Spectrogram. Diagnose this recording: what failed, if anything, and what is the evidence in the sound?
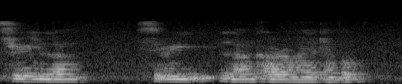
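Nothing failed in this speech recording, and there's no sign in the sound of anything going wrong at any stage.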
